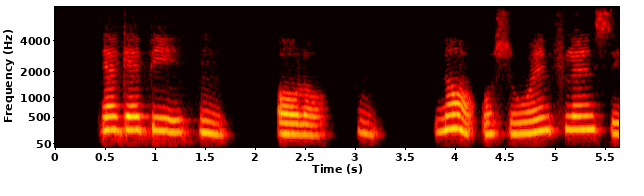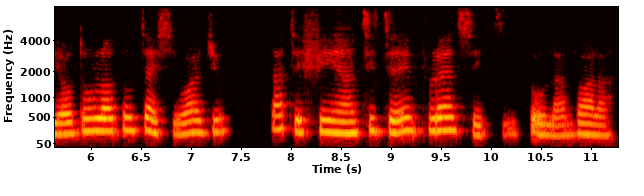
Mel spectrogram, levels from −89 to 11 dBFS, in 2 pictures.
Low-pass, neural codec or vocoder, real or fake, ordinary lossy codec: none; codec, 16 kHz, 0.4 kbps, LongCat-Audio-Codec; fake; none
